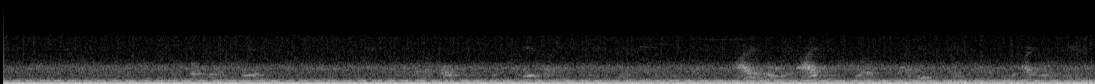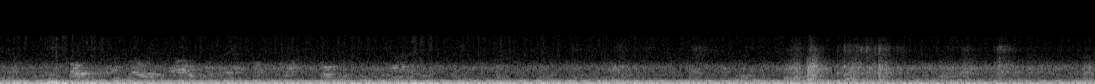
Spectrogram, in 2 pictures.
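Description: Muffled men's voices talking on and off through a glass door, over a steady low hum.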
